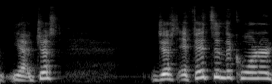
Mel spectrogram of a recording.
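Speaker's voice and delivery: usual speaking voice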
